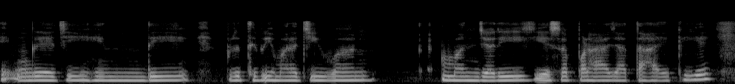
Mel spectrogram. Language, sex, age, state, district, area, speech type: Hindi, female, 18-30, Uttar Pradesh, Prayagraj, rural, spontaneous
